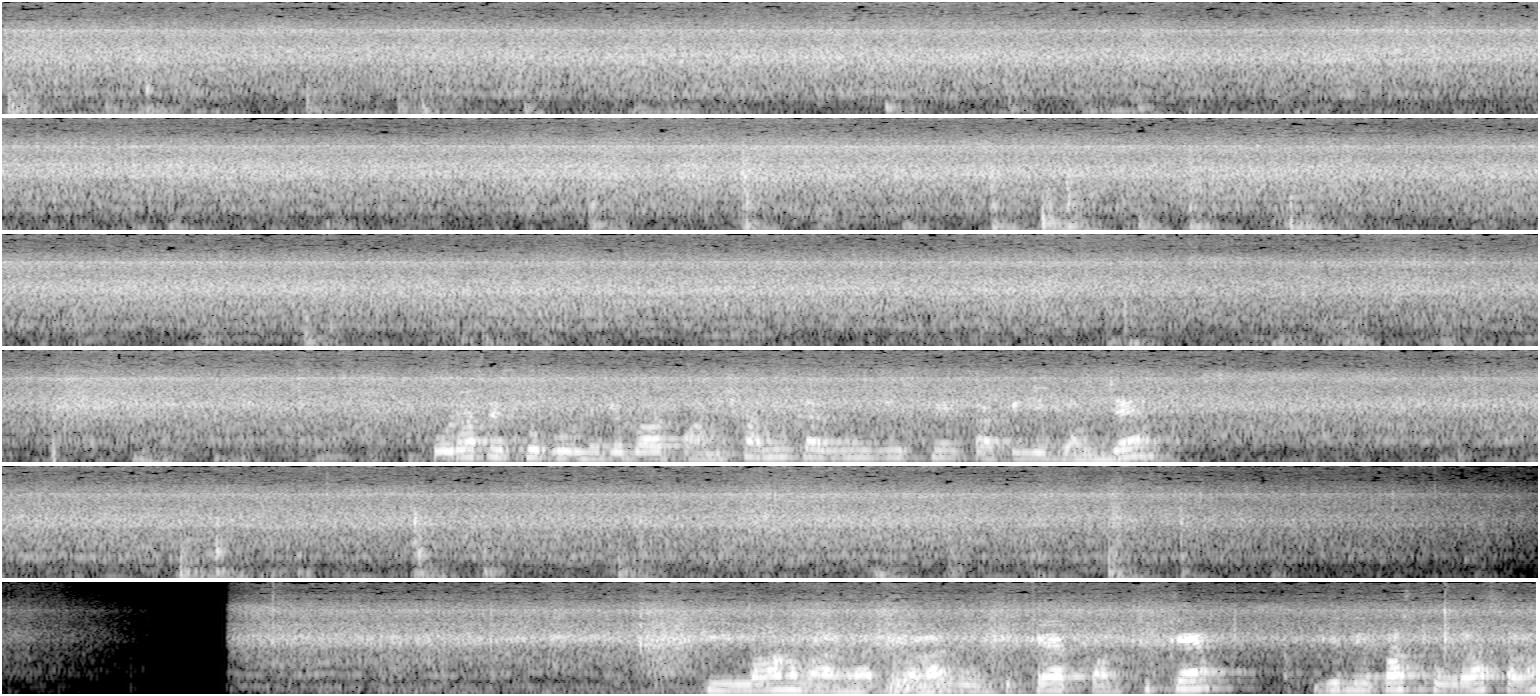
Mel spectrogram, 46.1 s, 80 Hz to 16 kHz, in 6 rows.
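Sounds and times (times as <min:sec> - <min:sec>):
meat sizzling in a frying pan: 0:00.0 - 0:46.0
spatula scraping a pan: 0:41.2 - 0:43.6.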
